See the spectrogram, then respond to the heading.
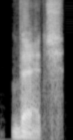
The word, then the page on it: vetch: British English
